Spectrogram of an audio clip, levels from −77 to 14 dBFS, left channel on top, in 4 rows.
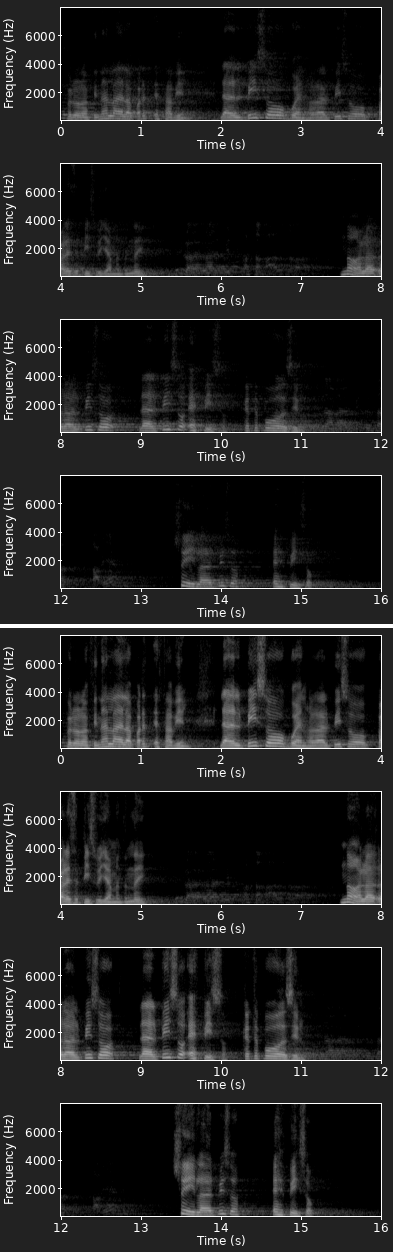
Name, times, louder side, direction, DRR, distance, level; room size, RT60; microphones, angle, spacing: voice 1, 0.0-5.1 7.5-8.7 9.0-11.0 13.4-14.2 14.6-15.2, right 8 dB, 80° right, 19 dB, 0.3 m, -30 dB
voice 2, 5.4-7.3 10.5-12.1 12.4-12.9 13.5-14.1, left 1 dB, 20° left, 2 dB, 1.8 m, -56 dB
17.5 x 14.0 x 5.9 m, 2.9 s
head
